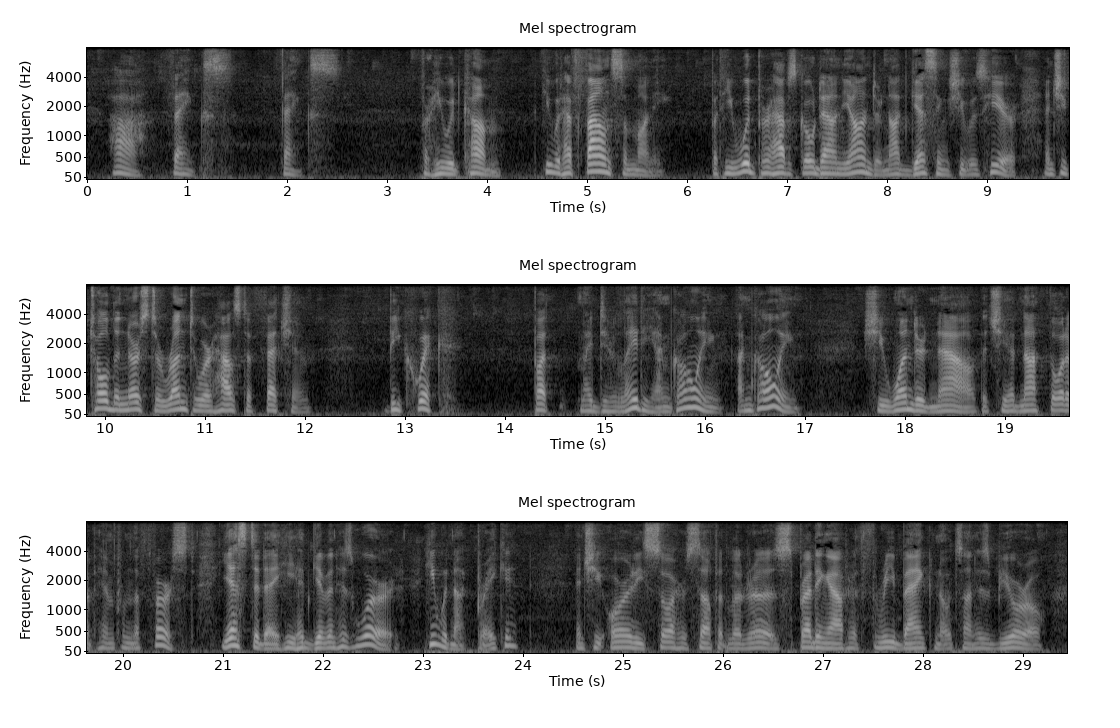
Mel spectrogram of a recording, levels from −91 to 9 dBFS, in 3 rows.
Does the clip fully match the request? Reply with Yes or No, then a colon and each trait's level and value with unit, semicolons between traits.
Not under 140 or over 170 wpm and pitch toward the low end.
No: average, 180 wpm; low, 125 Hz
